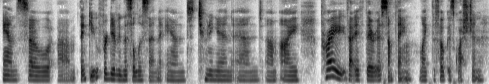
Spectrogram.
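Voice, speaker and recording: Podcast host, woman in her thirties, low gravelly voice, earnest devotional monologue with lots of ums. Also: steady tone, a little slow. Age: 30s. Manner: earnest, rambling, frequent ums and soft laughs. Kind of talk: reflective devotional talk.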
